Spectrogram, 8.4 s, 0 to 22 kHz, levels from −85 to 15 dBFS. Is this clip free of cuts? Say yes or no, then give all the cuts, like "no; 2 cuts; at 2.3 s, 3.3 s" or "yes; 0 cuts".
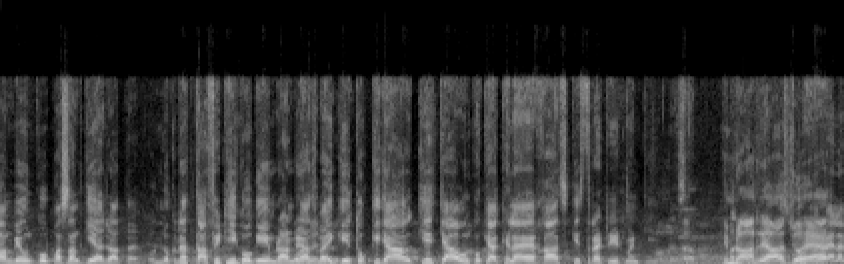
no; 2 cuts; at 1.4 s, 6.8 s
